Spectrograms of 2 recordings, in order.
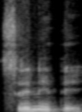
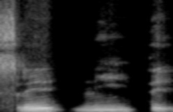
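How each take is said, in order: First: Said in the usual way. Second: শ্রেণীতে very slowly in three separate beats; split into syllables. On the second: Shown as a demonstration. Teacher counting syllables for pupils, শ্রেণীতে split in three. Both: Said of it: "এই শ্রেণীতে এখানে কটি দল রয়েছে".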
